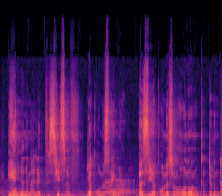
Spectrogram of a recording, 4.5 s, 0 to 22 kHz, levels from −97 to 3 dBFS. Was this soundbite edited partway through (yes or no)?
yes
